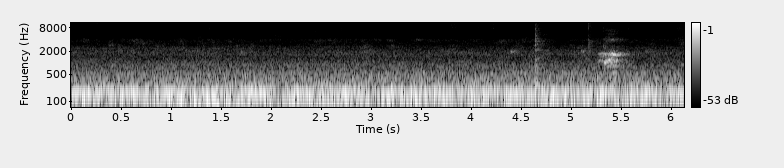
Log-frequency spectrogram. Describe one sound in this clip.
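Oil trickles from a bottle into a bowl.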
